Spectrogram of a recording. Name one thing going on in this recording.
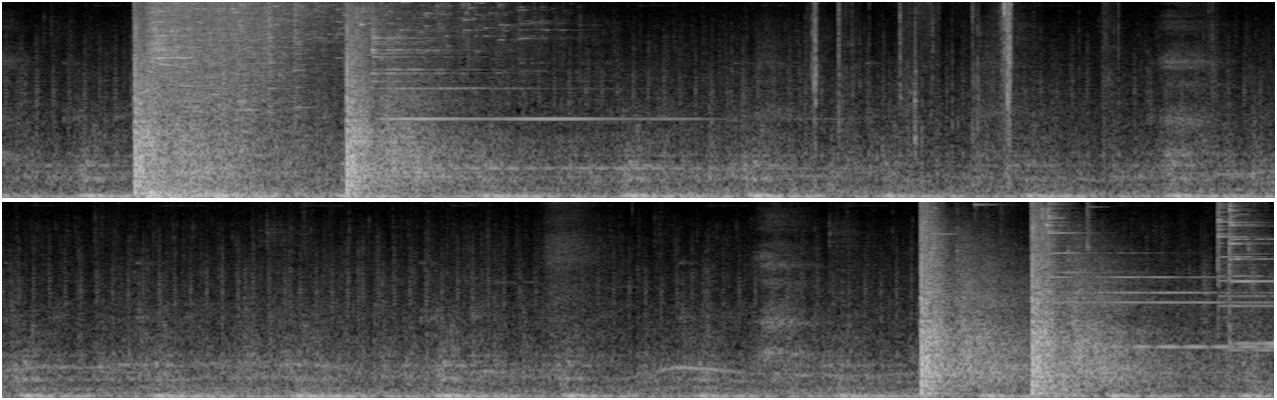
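Pistol shots ring out with a loud echo.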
